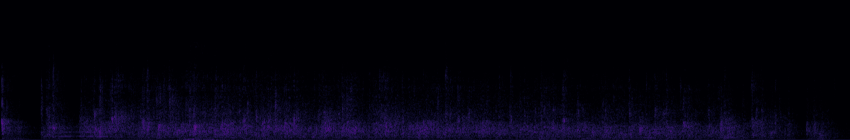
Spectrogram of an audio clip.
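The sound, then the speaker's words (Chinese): A crowd applauds steadily for about four seconds, a dense, even wash of many hands clapping at once with no voices over it, holding at a constant loudness before easing off at the end. “对，好，来给你们一个掌声。”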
